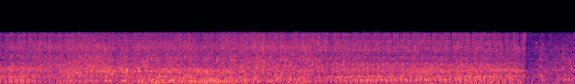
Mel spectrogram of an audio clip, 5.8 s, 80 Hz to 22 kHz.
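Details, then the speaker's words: Honda BF75s four-stroke short-shaft outboard, running with the hood removed: an even, quiet idle with a soft steady pulse and no rattles, clean and in excellent condition; normal idle. "um here it is running absolutely excellent condition"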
